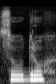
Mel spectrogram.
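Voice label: "súdruh", Slovak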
